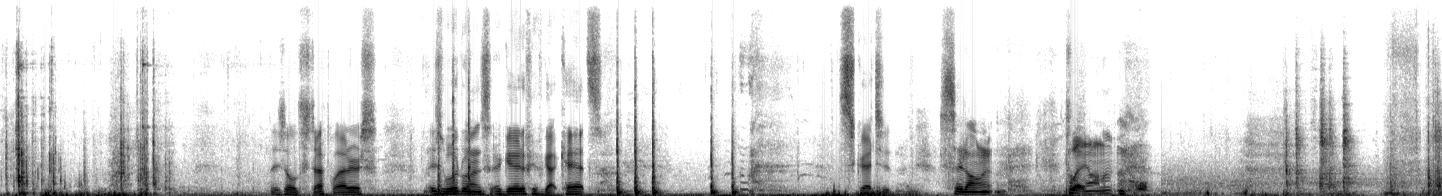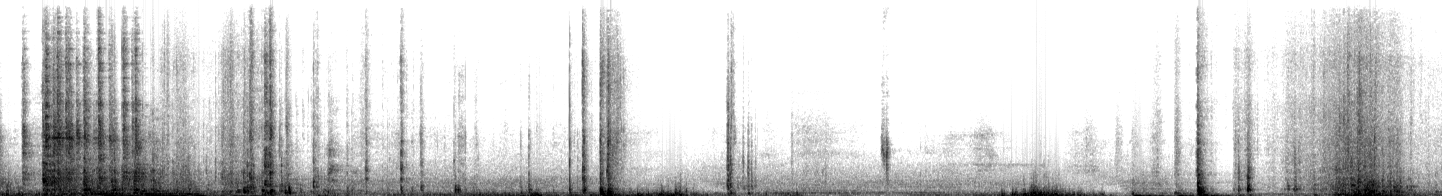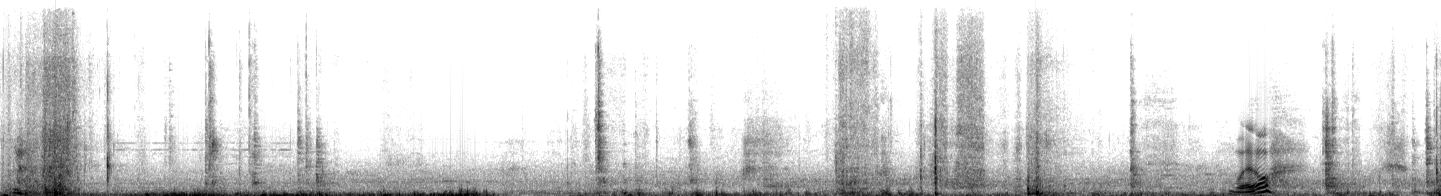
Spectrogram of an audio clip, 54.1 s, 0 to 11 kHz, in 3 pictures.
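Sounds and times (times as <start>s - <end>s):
plastic dumpster lid opening: 16.2s - 22.4s, 32.9s - 37.3s, 46.4s - 49.5s.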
